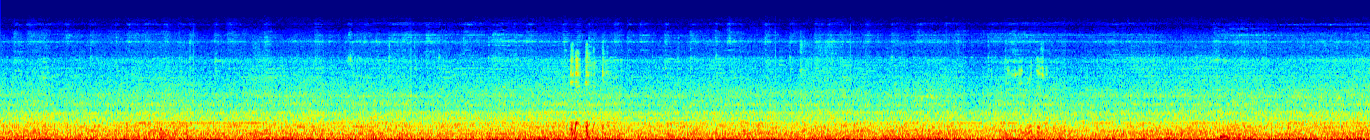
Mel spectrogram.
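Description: Car engines idle with a low, steady rumble in an echoing enclosed space.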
